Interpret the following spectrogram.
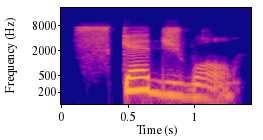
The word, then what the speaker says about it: schedule: So first one, schedule. This is a weird j, sketch, and then you have to go to wool. Make your lips small, wool.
